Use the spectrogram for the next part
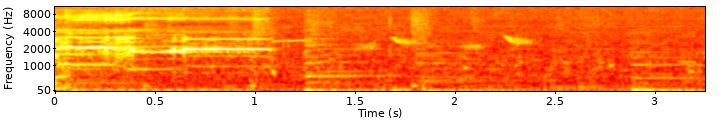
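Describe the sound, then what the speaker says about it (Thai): Chickens at a coop on a Roblox game map cluck and cackle close by, with a crow-like call at the start followed by short intermittent clucks. "แลวนี่ก็มีเล้าไก่"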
